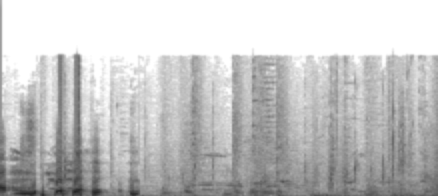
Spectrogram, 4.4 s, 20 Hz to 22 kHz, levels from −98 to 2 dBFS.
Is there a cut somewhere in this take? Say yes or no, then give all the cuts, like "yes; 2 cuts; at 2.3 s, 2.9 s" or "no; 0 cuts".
yes; 1 cut; at 1.4 s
